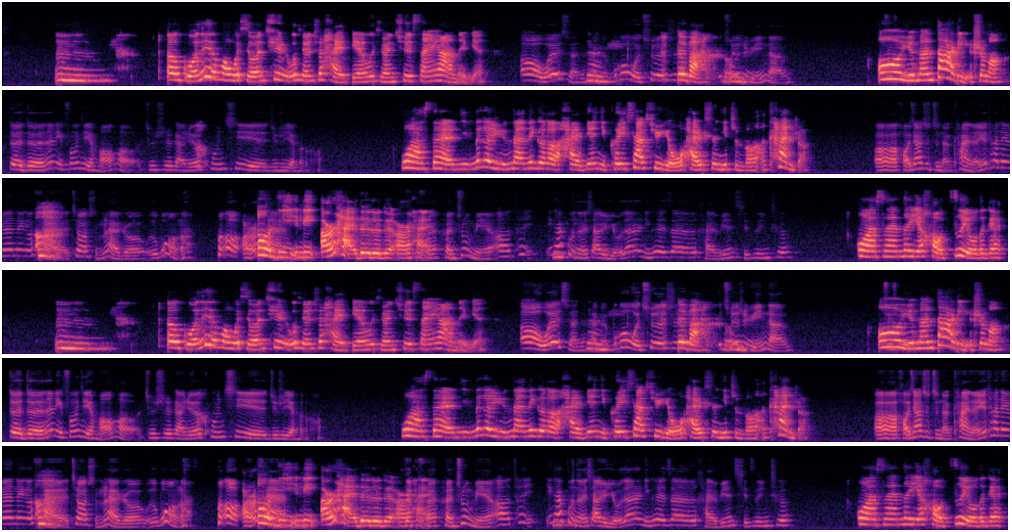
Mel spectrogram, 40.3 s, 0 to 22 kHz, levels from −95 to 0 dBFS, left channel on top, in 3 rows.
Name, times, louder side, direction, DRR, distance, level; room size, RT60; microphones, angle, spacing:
voice 1, 0.7-1.7 2.2-6.4 7.8-8.1 9.0-9.9 11.7-13.3 18.8-24.2 27.3-27.6 30.3-32.6 34.2-34.4 38.3-40.2, left 2 dB, 25° left, 0.5 m, -23 dB
voice 2, 6.9-9.1 9.7-10.5 11.8-12.1 13.5-17.5 25.1-29.4 29.7-30.7 32.2-37.4, right 4 dB, 60° right, 0.6 m, -35 dB
7.1 x 5.5 x 4.4 m
head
